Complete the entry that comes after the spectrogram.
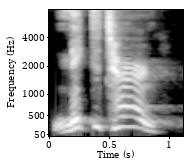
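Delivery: re-enacted yell to someone ahead; retold yelling. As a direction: call out a warning from behind, half yelled. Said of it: "I'm yelling behind her".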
